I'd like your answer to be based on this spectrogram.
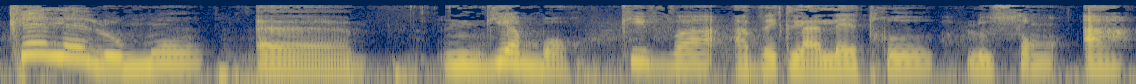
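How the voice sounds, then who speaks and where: A woman host leads a radio language lesson, speaking slowly and carefully. She repeats words back to get the pronunciation right. Her voice comes through with a dull, lo-fi radio sound. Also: medium pitch, big pitch swings, mellow.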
